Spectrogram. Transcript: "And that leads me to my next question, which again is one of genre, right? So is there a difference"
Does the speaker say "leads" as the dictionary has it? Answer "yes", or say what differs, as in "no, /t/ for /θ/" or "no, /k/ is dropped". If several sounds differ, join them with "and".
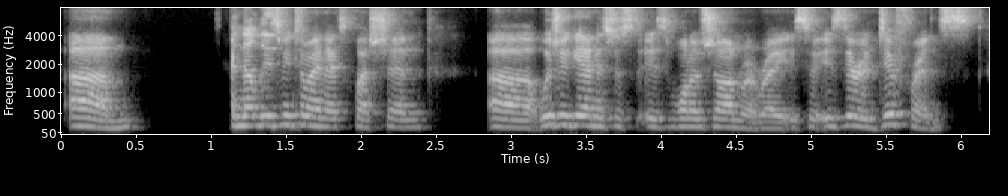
yes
